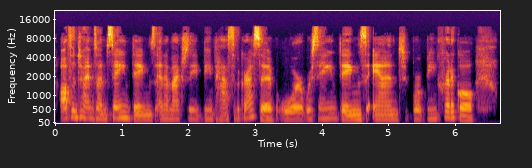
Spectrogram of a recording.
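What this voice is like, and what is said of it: Slightly hoarse voice. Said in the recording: “I'm actually a little hoarse today ... You can hear that in my voice”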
